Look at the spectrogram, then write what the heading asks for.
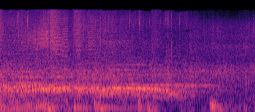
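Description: A studio audience applauds steadily for a couple of seconds, a dense wash of clapping with some murmuring voices mixed underneath, tapering slightly toward the end.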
